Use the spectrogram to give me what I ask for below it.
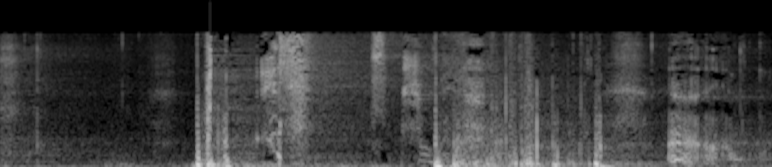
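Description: A sudden sharp sneeze bursts out during a French-language Islamic lecture, followed by a few sniffs and rustling noises. The sound is loud and abrupt after a quieter stretch.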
